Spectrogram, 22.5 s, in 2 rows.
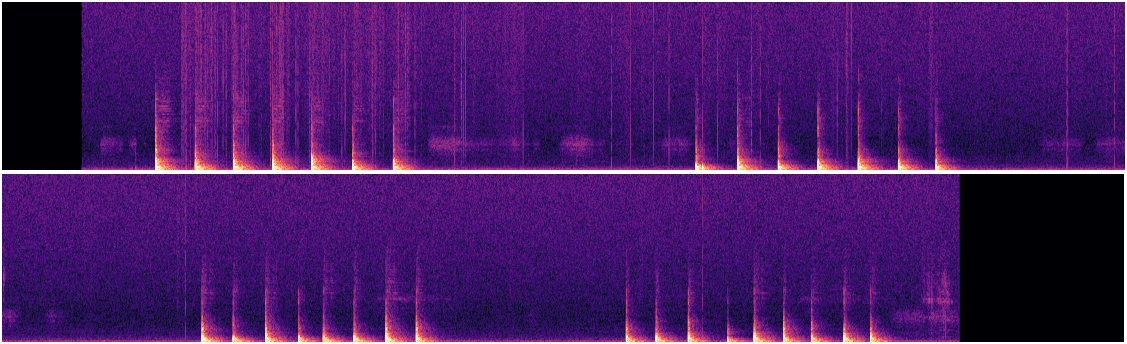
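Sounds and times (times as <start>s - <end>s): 
hammering on a wall gently: 1.5s - 4.2s, 6.9s - 9.6s, 13.2s - 15.6s, 17.4s - 20.2s.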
